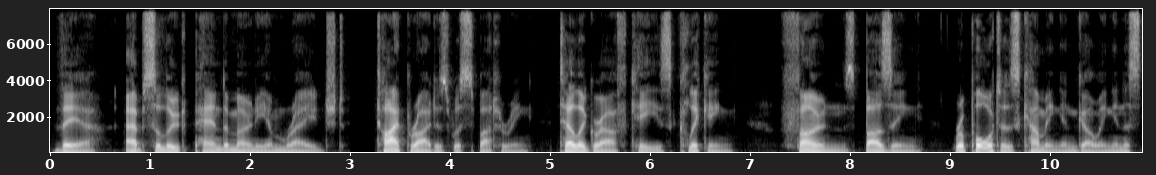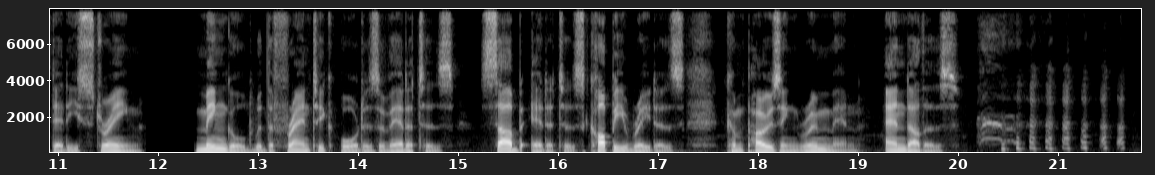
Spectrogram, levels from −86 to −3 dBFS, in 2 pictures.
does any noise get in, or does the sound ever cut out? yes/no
yes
